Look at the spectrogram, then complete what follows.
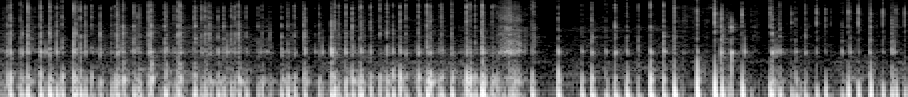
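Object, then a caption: Large plastic water bottle. A large, clear, empty-looking PET water bottle with a label is held in both hands and tapped and scratched with fingertips and nails close to the mic. A rapid stream of short, hollow, low thumps comes through, with faint scratchy clicks between them and almost no ring after each tap.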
